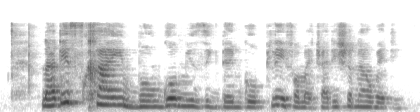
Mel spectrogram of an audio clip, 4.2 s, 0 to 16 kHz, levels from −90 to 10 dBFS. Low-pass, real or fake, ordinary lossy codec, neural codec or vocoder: 7.2 kHz; real; AAC, 64 kbps; none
